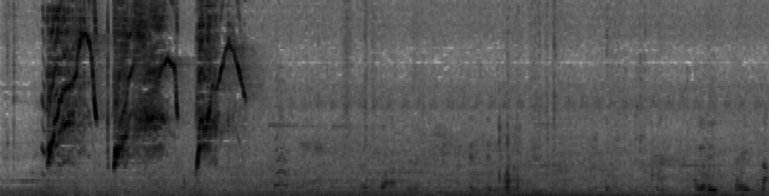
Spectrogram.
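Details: A little baby monkey crying angrily at monkey Jane: three loud, shrill, high-pitched arching cries in quick succession in the first three seconds, then near quiet with a few faint soft chirps and light rustling.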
